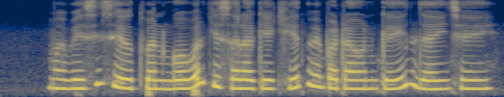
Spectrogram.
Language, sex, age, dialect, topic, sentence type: Magahi, female, 18-24, Western, agriculture, statement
